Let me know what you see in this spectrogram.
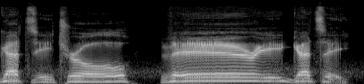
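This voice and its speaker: Putting on a character voice, a man sounds raspy at a medium pitch. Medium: audio drama. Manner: haughty, commanding.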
